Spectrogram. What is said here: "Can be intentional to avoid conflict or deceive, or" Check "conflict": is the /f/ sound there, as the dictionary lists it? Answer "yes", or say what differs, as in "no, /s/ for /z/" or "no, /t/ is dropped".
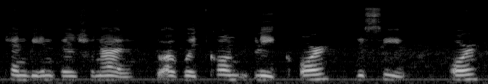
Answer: no, /f/ is dropped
